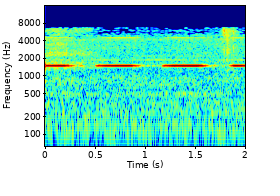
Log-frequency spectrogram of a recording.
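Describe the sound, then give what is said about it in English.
A reversing lorry's warning beeper gives faint, even, mid-high beeps at a regular pace, about four in a row, over low background rumble. “there's a lorry reversing, I can hear it in my headphones.”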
